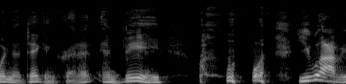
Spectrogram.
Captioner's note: laughs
